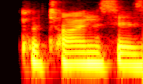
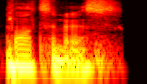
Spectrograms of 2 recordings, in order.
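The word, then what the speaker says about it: Plotinus: yeah so uh uh how did you say his name because i've always said potamus i thought it was platinus it probably is platonus anyway so yeah planus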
